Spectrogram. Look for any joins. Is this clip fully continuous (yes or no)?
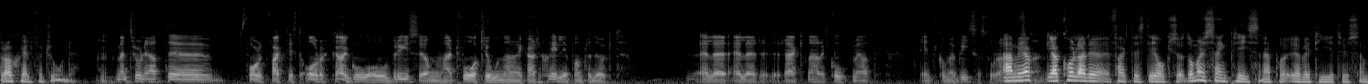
yes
